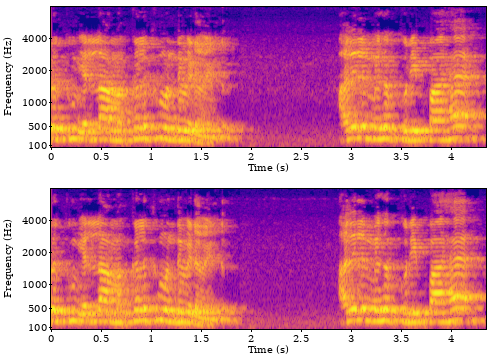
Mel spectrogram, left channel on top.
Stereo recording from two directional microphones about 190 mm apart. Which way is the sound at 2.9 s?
15° right (ahead or behind).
